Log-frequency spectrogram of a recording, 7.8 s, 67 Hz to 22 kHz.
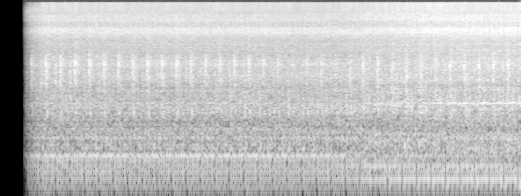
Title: RX8 engine knock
